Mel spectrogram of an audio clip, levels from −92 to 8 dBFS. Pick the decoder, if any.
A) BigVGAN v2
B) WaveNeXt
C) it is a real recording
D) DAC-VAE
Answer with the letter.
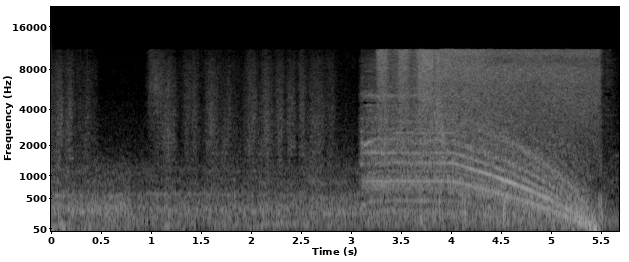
A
